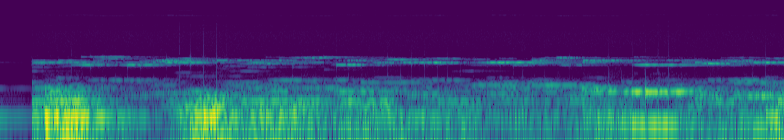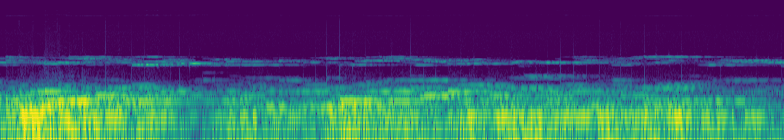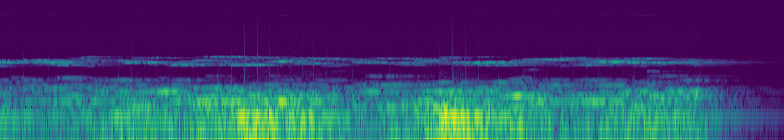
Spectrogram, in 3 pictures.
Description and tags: one of the designs made from a source recording of objects being pressed against a spinning bike tire.
Check out the rest of the pack for other sounds made from the bike tire source recording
